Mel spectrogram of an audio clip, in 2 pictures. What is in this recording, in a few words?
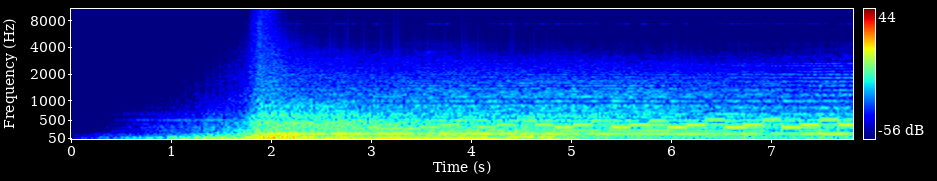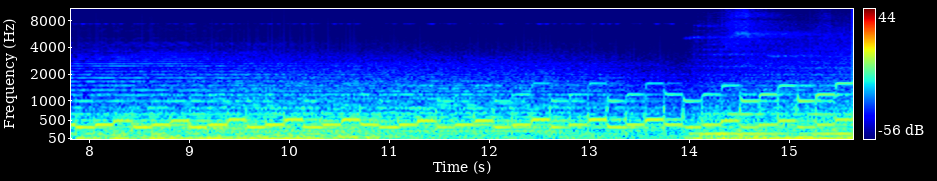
Epic Orchestral Cover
